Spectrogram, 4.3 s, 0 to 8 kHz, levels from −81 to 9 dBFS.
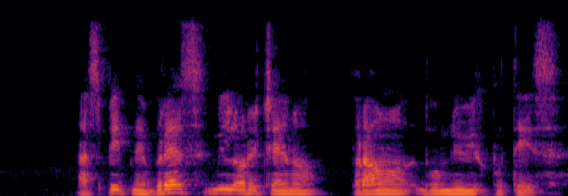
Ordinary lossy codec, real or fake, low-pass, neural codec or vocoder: none; fake; 7.2 kHz; vocoder, 44.1 kHz, 128 mel bands every 512 samples, BigVGAN v2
